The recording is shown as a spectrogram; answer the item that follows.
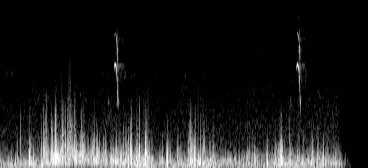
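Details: Steppe marmot, or bobak, giving two brief piercing whistles about four seconds apart over heavy low rushing noise that stops abruptly near the end.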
